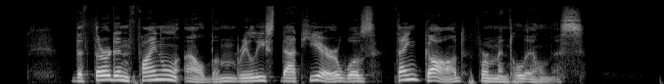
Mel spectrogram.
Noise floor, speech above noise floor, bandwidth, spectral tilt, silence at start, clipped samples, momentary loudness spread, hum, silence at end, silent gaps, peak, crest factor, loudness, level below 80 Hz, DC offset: -70 dBFS; 50 dB; 16.5 kHz; -5.5 dB/octave; 0.7 s; under 0.1%; 9 LU; none; 0.85 s; none; -4 dBFS; 16 dB; -20 LUFS; -54 dBFS; under 0.1%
